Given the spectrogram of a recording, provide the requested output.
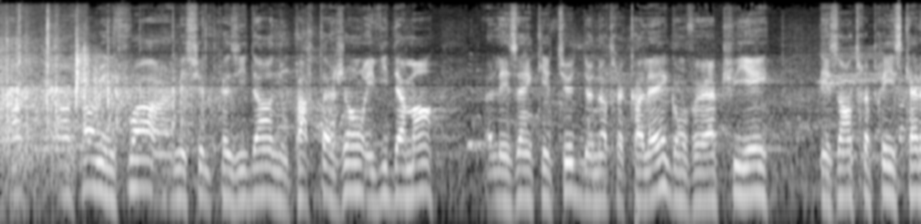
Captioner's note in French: applaudissements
